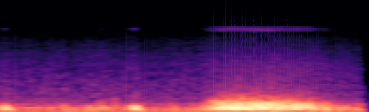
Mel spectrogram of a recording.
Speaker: Bronco vascular sounds have an intermediate pitch and intensity inspiratory and expiratory sounds are about equal in duration and a silent Gap may or may not separate them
